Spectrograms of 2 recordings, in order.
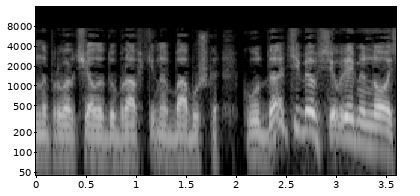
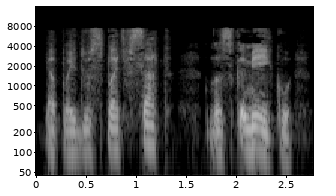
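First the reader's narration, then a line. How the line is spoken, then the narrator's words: Whisper. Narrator (Russian): шепотом ответила Дубравка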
